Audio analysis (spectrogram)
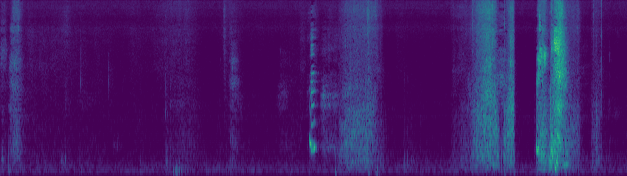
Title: Having Fun Sneezing Together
